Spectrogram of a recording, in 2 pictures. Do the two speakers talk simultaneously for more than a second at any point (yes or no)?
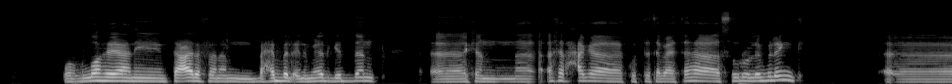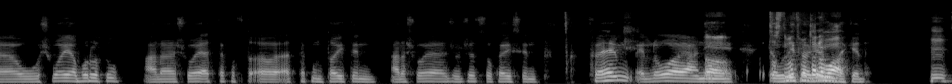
yes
